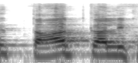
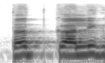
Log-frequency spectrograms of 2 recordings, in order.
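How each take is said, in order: First: तात्कालिक said with a long first aa, taat-kaa-lik; the right form तात्कालिक, first vowel stretched; correct long aa. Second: तत्कालिक said with a short first a, tət-kaa-lik; तत्कालिक with a clipped opening vowel; the wrong form तत्कालिक, short a at the start. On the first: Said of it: "तात्कालिक होता है". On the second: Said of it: "तत्कालिक नहीं होता बच्चे". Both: Shown as a demonstration.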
